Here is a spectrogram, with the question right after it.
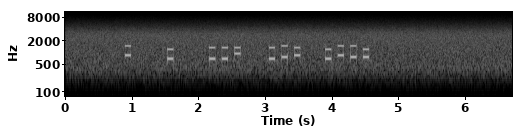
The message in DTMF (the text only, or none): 9 1 220 268 1964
